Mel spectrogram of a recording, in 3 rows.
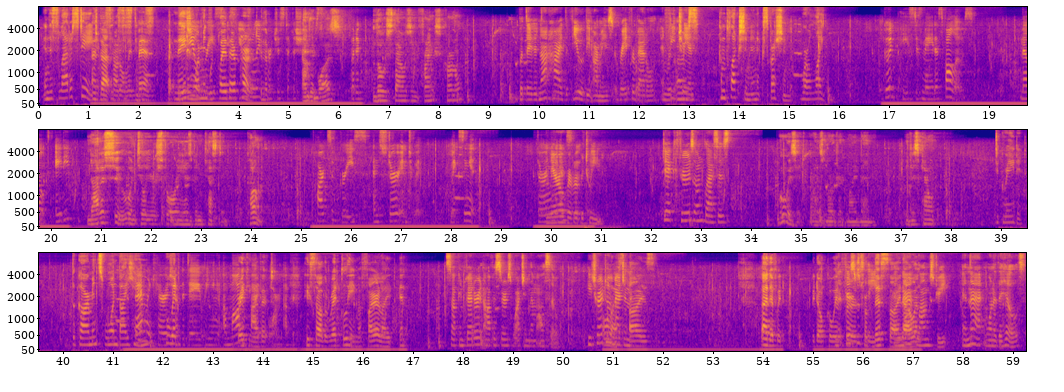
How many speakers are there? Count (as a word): five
